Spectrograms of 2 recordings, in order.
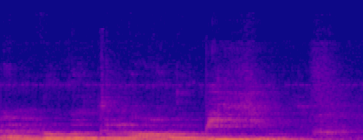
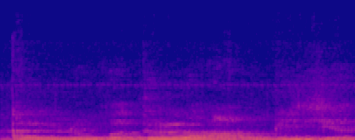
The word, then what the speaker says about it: al-lughatul arabiyyah: Jadi tidak bisa saya sebutkan atau saya ucapkan al-lughatul arabiyyu ya, melainkan harus saya sebutkan al-lughatul arabiyyah tuh.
